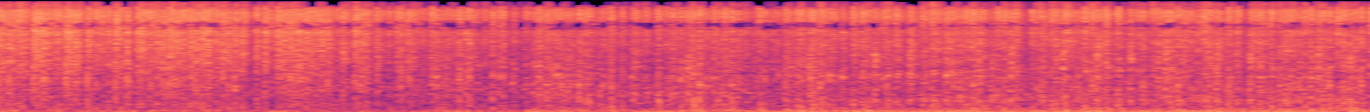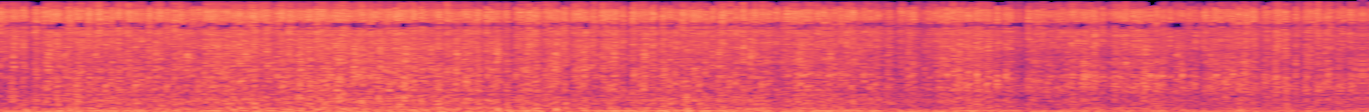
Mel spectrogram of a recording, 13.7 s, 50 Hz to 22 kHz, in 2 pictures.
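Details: Blower V8 Camaro on methanol after cleaning gunked fuel nozzles: heavy, even low rumble firing smooth and steady without stumbles or rattles; not drowning, running properly.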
